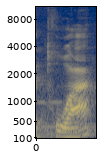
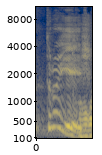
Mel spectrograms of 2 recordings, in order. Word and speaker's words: Troyes: É um nome francês que é Troyes. Mas é troiês, cara.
